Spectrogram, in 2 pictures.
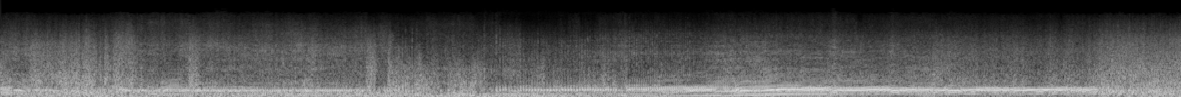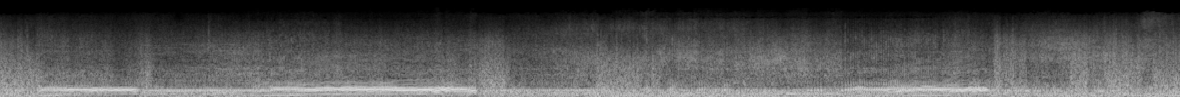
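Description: Off-road motorcycle engine at race pace, heard from the rider's helmet camera, revving up and down as it climbs through the gears. The engine note drops suddenly about two-thirds of the way through and again near the end as the throttle is rolled off.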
